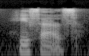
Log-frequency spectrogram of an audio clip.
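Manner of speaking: plain reading voice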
